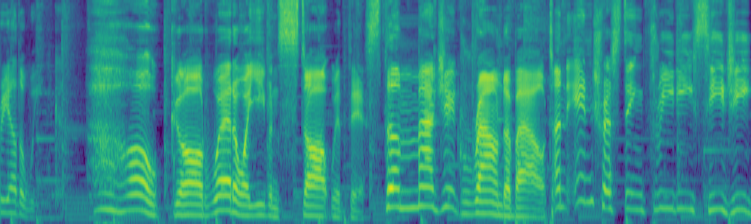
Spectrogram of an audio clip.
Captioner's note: sigh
